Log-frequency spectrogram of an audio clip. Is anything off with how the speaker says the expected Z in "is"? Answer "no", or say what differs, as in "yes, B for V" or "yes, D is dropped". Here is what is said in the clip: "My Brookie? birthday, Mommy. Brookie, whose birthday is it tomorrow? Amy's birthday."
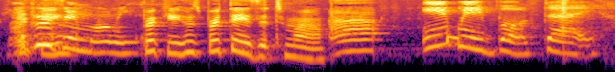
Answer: no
